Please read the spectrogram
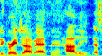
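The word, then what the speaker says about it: Halle: and she did a great job at the Holly that's how you pronounce her name great job great job uh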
